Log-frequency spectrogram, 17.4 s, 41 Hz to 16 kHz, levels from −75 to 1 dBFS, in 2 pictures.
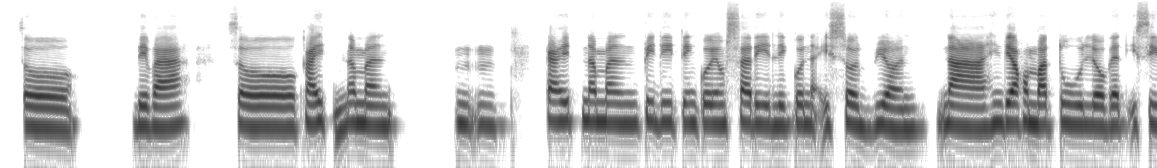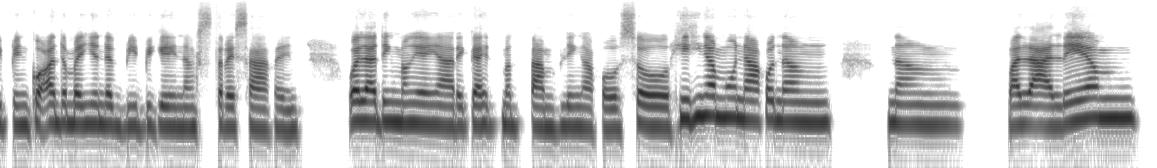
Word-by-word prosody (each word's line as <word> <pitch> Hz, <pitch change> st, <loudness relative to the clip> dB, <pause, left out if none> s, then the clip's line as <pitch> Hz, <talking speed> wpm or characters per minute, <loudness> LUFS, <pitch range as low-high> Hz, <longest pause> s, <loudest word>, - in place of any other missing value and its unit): so 175 Hz, -2 st, +1 dB, 0.5 s
'di 185 Hz, 0 st, +1 dB
ba? 180 Hz, +2 st, +2 dB, 0.3 s
So 180 Hz, -2 st, +1 dB
kahit 200 Hz, 0 st, +2 dB
naman 190 Hz, +2 st, -1 dB, 0.5 s
mm 195 Hz, -1 st, -6 dB, 0.3 s
kahit 215 Hz, -1 st, +1 dB
naman 205 Hz, -1 st, 0 dB
pilitin 205 Hz, -1 st, -3 dB
ko -, -, -3 dB
'yong 195 Hz, -, -1 dB
sarili 190 Hz, -2 st, -1 dB
ko 200 Hz, -, -2 dB
na -, -, -2 dB
i-solve 185 Hz, -1 st, -2 dB
'yon, 170 Hz, -2 st, -1 dB
na 185 Hz, -3 st, +4 dB
hindi 200 Hz, +2 st, +3 dB
ako 200 Hz, -, +1 dB
matulog 190 Hz, -1 st, +1 dB
at -, -, -2 dB
isipin 190 Hz, 0 st, -3 dB
kung 200 Hz, 0 st, +1 dB
ano 200 Hz, 0 st, +1 dB
man 195 Hz, -, +4 dB
'yong 195 Hz, -1 st, 0 dB
nagbibigay 180 Hz, 0 st, -2 dB
ng 175 Hz, 0 st, -3 dB
stress 180 Hz, -2 st, -3 dB
sa 170 Hz, -1 st, +1 dB
akin, 165 Hz, -1 st, -4 dB, 0.4 s
wala 220 Hz, 0 st, +6 dB
ding 215 Hz, 0 st, +1 dB
mangyayari 195 Hz, -3 st, 0 dB
kahit 190 Hz, -1 st, +1 dB
mag-tumbling 180 Hz, -1 st, -2 dB
ako. 170 Hz, +1 st, -3 dB
So 185 Hz, -3 st, +2 dB
hihinga 255 Hz, +3 st, +4 dB
muna 235 Hz, -3 st, +3 dB
ako 230 Hz, -, +1 dB
ng 210 Hz, -1 st, 0 dB, 0.5 s
ng 195 Hz, -1 st, -2 dB, 0.7 s
malalim, 215 Hz, +6 st, +4 dB
195 Hz, 155 wpm, -21 LUFS, 180-205 Hz, 0.7 s, wala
